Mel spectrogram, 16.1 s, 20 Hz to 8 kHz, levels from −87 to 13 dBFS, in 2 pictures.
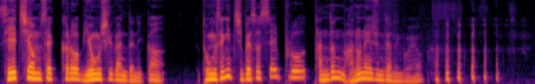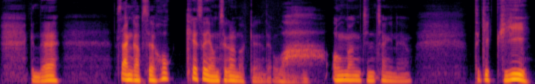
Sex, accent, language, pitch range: male, native, Korean, 110-145 Hz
